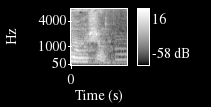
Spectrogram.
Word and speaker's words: mangeons: Otherwise, it would be pronounced ge. For instance, nous mangeons, we eat.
